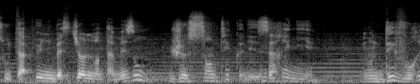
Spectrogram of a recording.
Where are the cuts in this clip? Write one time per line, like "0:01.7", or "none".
0:01.6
